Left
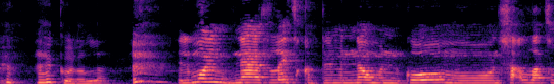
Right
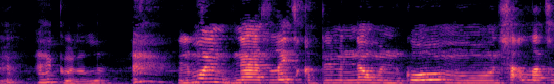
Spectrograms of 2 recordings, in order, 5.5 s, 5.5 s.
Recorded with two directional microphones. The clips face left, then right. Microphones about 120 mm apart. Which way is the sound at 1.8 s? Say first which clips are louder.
Left 5 dB; centre (ahead or behind).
